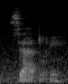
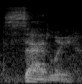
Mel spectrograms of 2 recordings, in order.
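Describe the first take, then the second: First: Whisper. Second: Said in the usual way. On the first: Real, not acted. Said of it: "repeated in a whisper". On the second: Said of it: "said twice".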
